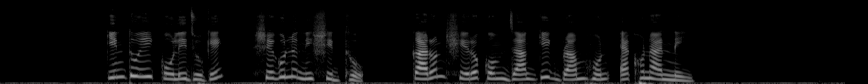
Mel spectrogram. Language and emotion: Bengali, neutral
